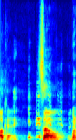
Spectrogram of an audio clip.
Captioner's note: laughs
